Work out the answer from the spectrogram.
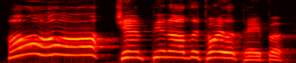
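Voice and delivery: high, shouted announcer hype; superhero hype. Pretend. Hyping himself up as Bidet Man, loud announcer voice. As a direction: belt it like a hero's entrance.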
